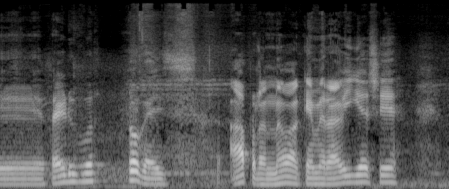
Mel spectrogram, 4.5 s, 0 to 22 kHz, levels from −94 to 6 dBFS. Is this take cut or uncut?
cut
